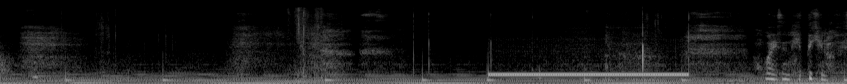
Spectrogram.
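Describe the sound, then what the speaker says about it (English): An unanswered telephone call plays as a steady electronic ring tone lasting about two seconds, surrounded by quiet room sounds, rustling and brief speech-like noise. "Why isn't he picking up his phone?"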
